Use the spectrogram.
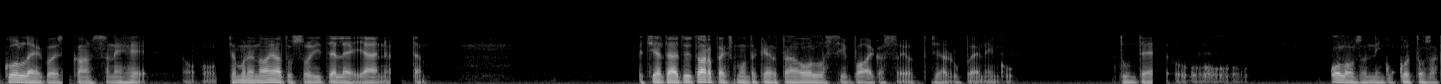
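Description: At 0.62 to 0.70 s, just before "kanssa niin he", the speech drops into dead silence, followed by gaps at 2.16 to 2.30 s (ending at "ajatus on itselleen jäänyt"), 3.90 to 4.02 s (right after that phrase), 9.26 to 9.32 s and 11.52 to 11.66 s. This is packet loss filled with silence: lost packets were replaced by nothing. The gaps of 60 to 140 ms are all multiples of 20 ms, which fits 20 ms packets and sets this apart from irregular buffer dropouts. Each edge is hard, with no smoothing or repeated sound as concealment would give, over the narrowband G.711 telephone sound.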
